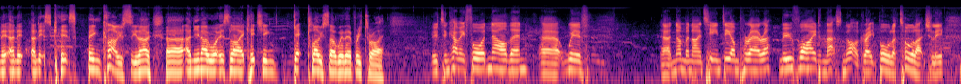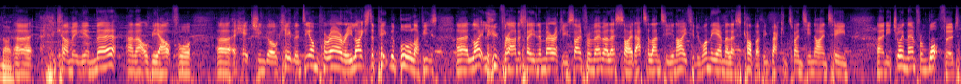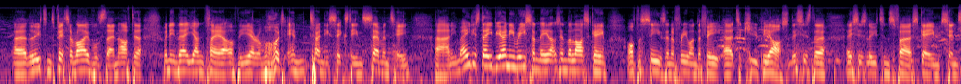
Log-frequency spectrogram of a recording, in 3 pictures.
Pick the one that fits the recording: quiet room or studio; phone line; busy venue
busy venue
